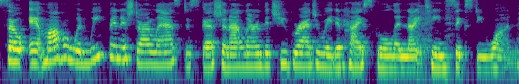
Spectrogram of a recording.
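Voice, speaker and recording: In an American accent, a woman talks with lively intonation. She keeps a moderate pace with hardly any pauses. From Texas. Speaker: interviewer, family historian; interviewer. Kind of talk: family interview. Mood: warm, respectful. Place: home room.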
